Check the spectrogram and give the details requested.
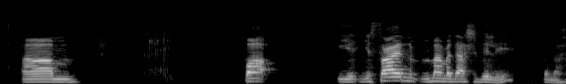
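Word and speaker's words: Mamardashvili: actually as well um but you you signed madash vly that's how you say his name um for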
